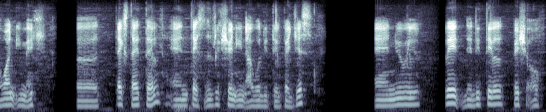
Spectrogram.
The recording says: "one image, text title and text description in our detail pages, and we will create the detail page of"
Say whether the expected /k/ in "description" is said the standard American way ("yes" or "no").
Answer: no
